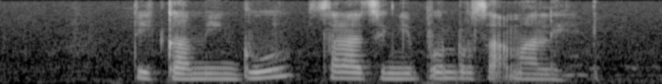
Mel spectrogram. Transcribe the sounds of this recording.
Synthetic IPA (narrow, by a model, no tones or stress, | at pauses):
t̪iɡ̥a̤miŋɡusalad̥ʒ̥ə̤ŋipʊnrusa̰ʔmalɪh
